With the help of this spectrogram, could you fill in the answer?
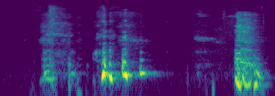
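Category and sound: human body sound, cough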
